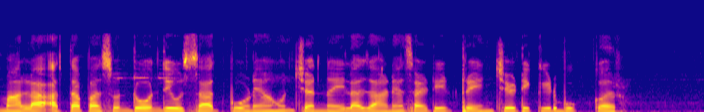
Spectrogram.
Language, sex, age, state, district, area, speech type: Marathi, female, 18-30, Maharashtra, Solapur, urban, read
